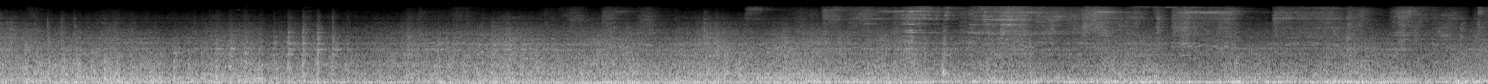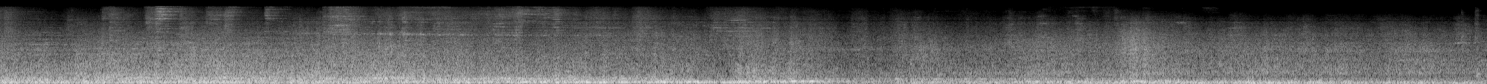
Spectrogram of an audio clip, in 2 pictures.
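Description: Norfolk Southern intermodal freight train's cars rolling past close by, steel wheels rumbling and clattering over the rail joints, with some high-pitched wheel squeal. The sound drops off about three quarters of the way through as the end of the train goes by and it recedes.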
